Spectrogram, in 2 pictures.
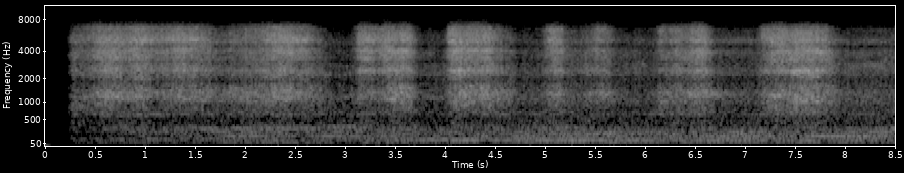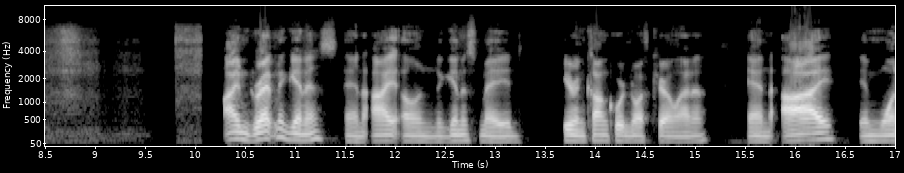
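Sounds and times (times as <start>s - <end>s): lathe tool cutting spinning wood: 0.2s - 10.1s.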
